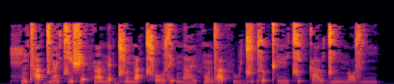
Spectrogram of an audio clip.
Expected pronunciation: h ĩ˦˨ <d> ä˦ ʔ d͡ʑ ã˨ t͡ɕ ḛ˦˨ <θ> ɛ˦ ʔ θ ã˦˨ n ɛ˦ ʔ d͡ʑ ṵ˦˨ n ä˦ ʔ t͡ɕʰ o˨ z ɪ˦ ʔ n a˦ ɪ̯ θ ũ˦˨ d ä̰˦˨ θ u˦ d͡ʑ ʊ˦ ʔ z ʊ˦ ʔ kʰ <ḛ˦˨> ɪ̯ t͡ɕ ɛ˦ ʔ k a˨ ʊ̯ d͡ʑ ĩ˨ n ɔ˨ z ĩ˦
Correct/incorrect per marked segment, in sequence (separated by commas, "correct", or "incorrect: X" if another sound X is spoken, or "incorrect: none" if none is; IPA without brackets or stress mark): incorrect: tʰ, incorrect: ʃ, incorrect: e˦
